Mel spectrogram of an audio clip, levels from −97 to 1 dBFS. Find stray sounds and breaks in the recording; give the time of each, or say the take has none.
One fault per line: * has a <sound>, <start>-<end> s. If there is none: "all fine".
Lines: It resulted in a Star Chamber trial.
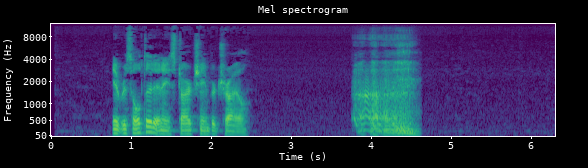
* has a throat clearing, 3.7-4.6 s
